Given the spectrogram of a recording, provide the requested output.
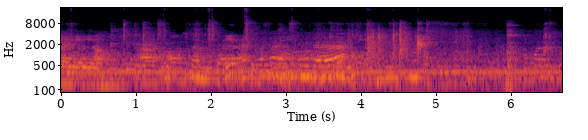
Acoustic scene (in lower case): crowded indoor space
